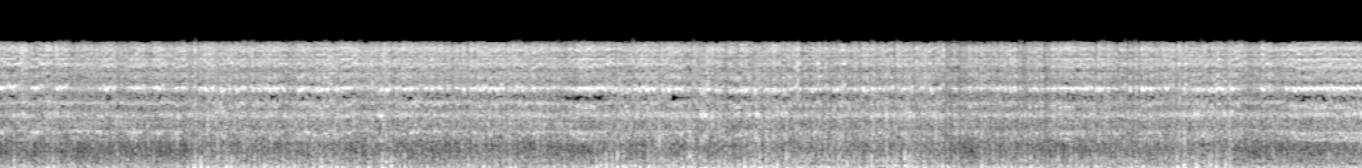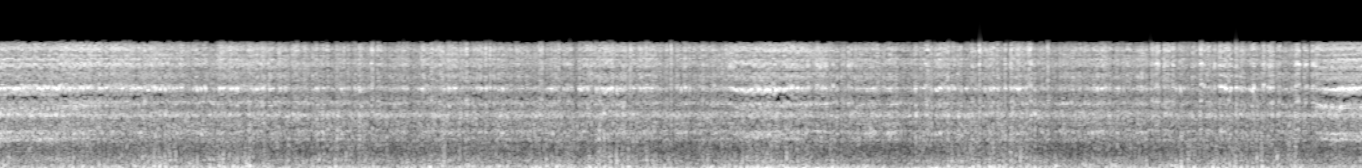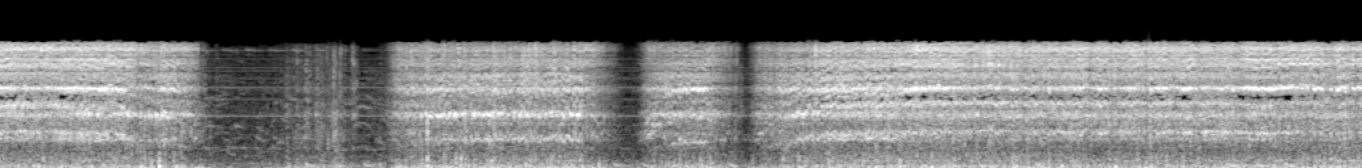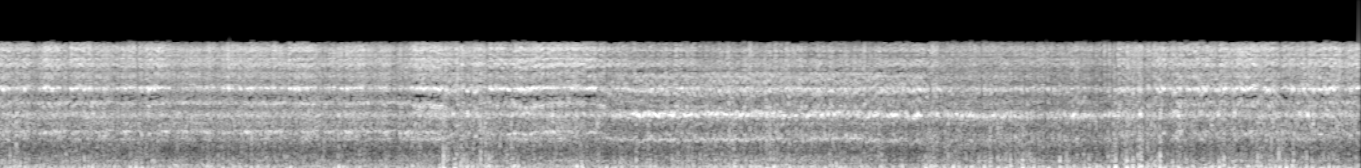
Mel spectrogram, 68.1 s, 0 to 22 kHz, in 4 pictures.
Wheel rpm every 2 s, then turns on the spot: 230, 230, 240, 230, 230, 230, 230, 240, 220, 230, 230, 230, 230, 230, 230, 230, 230, 220, 70, 50, 130, 70, 180, 230, 230, 230, 230, 230, 230, 200, 170, 160, 170, 230.
36-38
